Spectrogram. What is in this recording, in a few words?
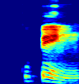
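"kuping", Malay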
